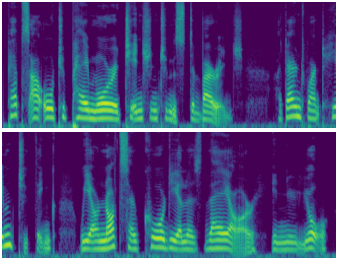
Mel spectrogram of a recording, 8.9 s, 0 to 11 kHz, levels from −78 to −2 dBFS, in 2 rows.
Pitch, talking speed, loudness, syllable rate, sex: 170 Hz, 180 wpm, -18 LUFS, 4.6 syllables/s, female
